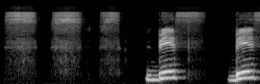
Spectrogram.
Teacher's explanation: ये सफीरिया भी है सीटी की आवाज · سین میں صفت حمز, اور یہ صفیریا بھی ہے, سیٹی کی آواز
